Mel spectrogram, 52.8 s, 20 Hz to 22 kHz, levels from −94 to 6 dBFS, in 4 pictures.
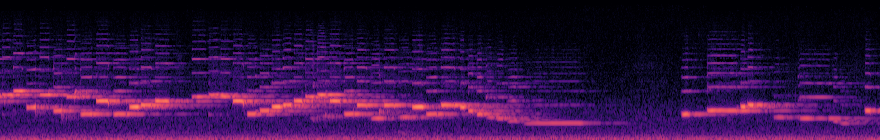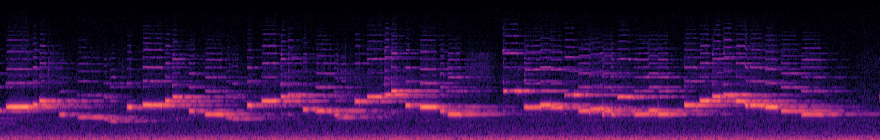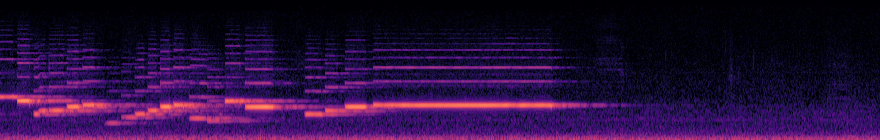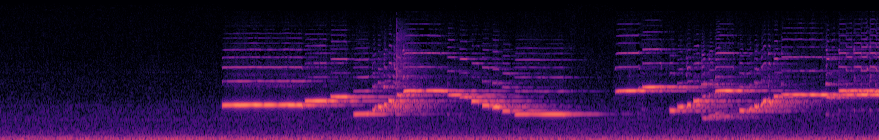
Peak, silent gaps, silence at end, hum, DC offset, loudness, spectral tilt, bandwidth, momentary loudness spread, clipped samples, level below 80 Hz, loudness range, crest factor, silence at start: -16 dBFS; none; 0 s; none; under 0.1%; -28 LUFS; -3 dB/octave; 11.5 kHz; 16 LU; under 0.1%; -48 dBFS; 8 LU; 14 dB; 0 s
